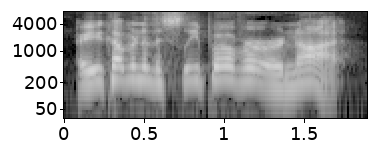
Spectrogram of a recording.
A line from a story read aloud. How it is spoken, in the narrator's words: She yelled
